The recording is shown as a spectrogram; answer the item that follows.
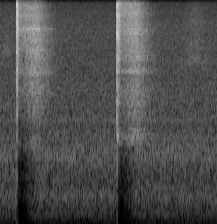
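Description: Steel nails snapping onto the base of a magnetic bulk parts lifter: two sharp metallic clicks about a second apart, each with a brief ringing tail.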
